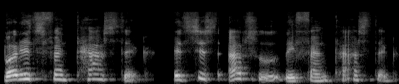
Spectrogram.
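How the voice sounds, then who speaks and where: A man's voice: sits high, a little slow, vocal fry. An older Canadian-born man, an immigration lawyer and author, talking earnestly as a podcast guest with many fillers and restarts. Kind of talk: casual interview conversation.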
